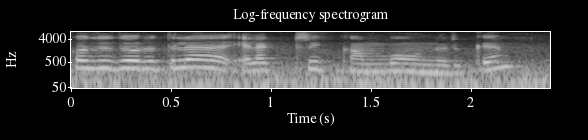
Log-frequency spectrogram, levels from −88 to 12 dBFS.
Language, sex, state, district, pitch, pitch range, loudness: Tamil, female, Tamil Nadu, Namakkal, 285 Hz, 230-295 Hz, -16 LUFS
